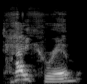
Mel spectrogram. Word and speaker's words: Teichrib: my right and uh joined today by TYB am I pronouncing that correctly I'm trying to use my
